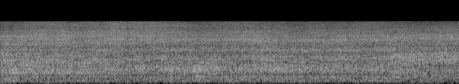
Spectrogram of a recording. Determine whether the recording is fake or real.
fake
